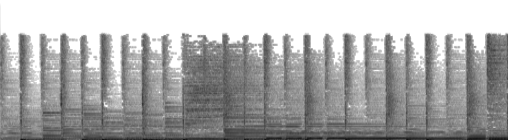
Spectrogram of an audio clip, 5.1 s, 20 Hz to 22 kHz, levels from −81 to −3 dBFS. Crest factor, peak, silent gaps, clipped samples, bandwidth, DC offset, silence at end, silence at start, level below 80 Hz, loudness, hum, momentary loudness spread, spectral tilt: 14 dB; 0 dBFS; none; under 0.1%; 17 kHz; under 0.1%; 0 s; 0 s; -20 dBFS; -15 LUFS; none; 3 LU; -4.5 dB/octave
